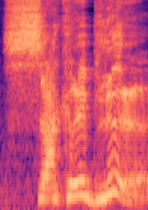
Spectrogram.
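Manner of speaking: put-on high, loud French chef accent; hammed-up French chef accent. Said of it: "Okay, I'm done".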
